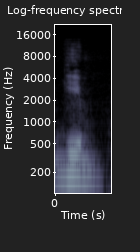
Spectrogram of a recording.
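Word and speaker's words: game: भी किसी वर्ड के लास्ट में ई आता है तो साइलेंट होता है जैसे कि मैंने यहां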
